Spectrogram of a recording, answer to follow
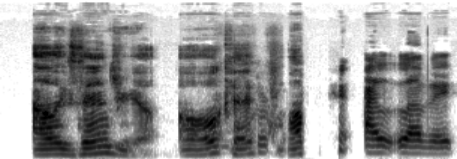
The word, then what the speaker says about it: Alexandria: Yes, Alexandra. Oh, thank you. Put some respect on my name, Alexandria, all 5 syllables. Alexandria.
